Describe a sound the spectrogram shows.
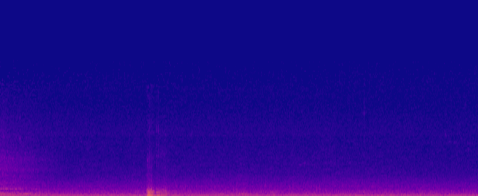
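A train's engine hums steadily while it stands still.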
